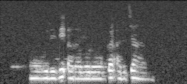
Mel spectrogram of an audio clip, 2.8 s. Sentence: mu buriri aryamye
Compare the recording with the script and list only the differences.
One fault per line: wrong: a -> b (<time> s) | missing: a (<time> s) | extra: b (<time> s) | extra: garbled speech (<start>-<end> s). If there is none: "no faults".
extra: araboroga (1.1 s)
